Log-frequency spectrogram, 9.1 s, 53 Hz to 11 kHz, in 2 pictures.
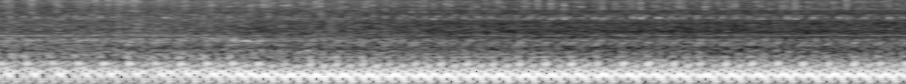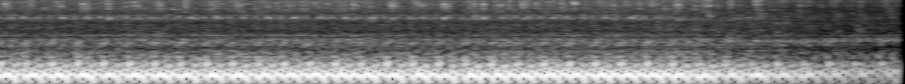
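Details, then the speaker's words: Straight six after swapping Pertronix back to points set at 0.022 in, timing 10 degrees initial, centrifugal and vacuum advance working: steady even smooth idle, no misses or ticks. "Advance is working and I don't know maybe it's just me but it seems to idle a little smoother with the points"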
